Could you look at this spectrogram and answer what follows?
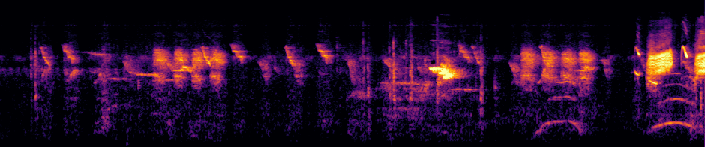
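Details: Oriental magpie-robin, a wild bird arriving to attack, sings a varied run of quick chirps and trills with rich whistled phrases and loud ringing notes near the end, pausing briefly between phrases.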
